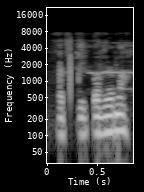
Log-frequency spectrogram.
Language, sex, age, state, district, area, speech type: Odia, male, 30-45, Odisha, Nuapada, rural, spontaneous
